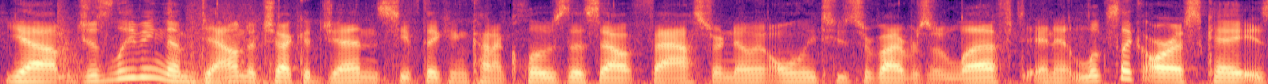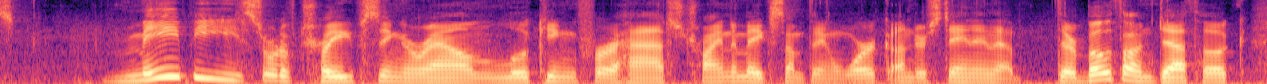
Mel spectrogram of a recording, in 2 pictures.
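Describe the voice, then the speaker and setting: A man giving steady play-by-play commentary on a video game match, with frequent fillers. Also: a little high, a little fast. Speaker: esports caster.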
